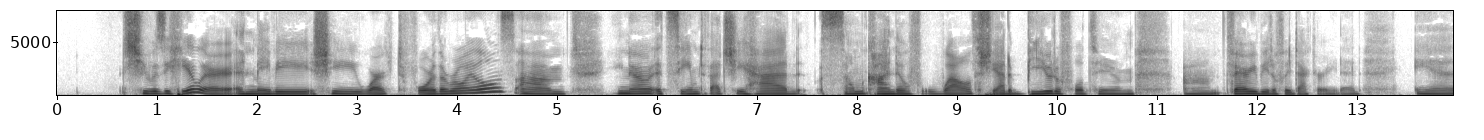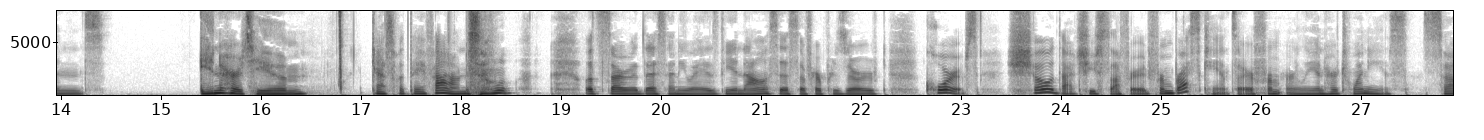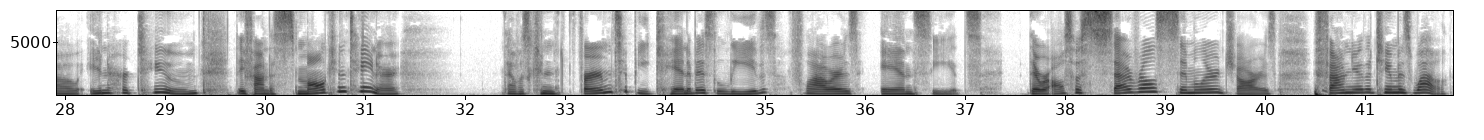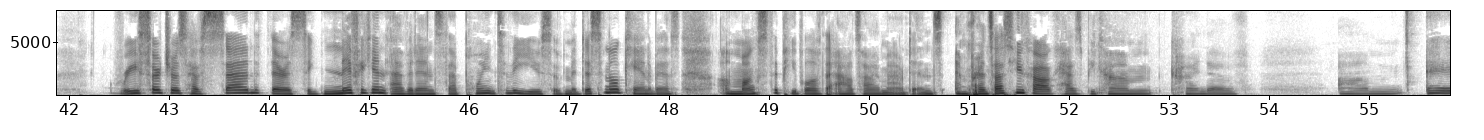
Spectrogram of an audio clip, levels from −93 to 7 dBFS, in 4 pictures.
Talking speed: 135 wpm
